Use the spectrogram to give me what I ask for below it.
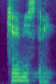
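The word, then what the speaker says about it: chemistry: ክነስተውዕሎ ይግበአና rule 5 H is silent after C ድሕሪ C H silent ይኸውን ኣብዚ ምስዑ ቃላት ይብለና ኣሎ ንኣብነት ኬሚስትሪ ክንብልና ሃለና ኬሚስትሪ ኣይኮንናን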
